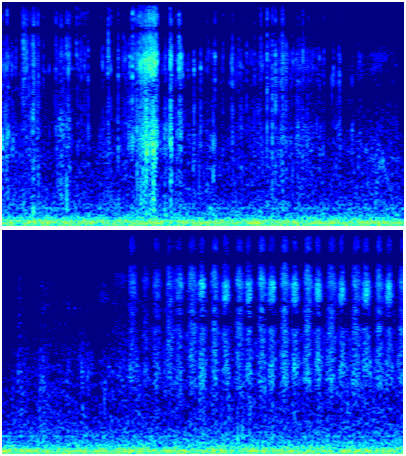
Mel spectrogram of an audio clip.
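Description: Steady scratchy rubbing noise with a brief louder scrape about a second and a half in.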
